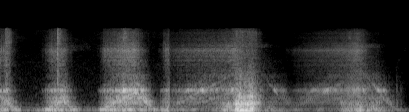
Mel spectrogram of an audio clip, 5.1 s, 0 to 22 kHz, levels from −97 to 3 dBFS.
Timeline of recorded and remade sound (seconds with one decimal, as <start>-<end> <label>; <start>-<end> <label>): 0.0-3.5 recorded; 3.5-4.5 remade; 4.5-5.1 recorded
